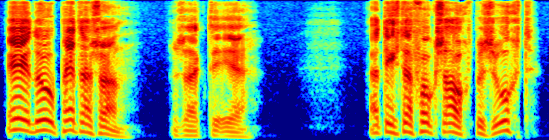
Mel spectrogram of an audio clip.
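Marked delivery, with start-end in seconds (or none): 0.0-1.0 loud, higher-pitched gruff hail; grim, loud call across the yard; grim neighbour. A narrator's reading. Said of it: "Er sah ziemlich grimmig aus". 2.8-4.1 loud, higher-pitched questioning; grim, forceful question; grim neighbour. A narrator's reading. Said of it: "Er sah ziemlich grimmig aus".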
